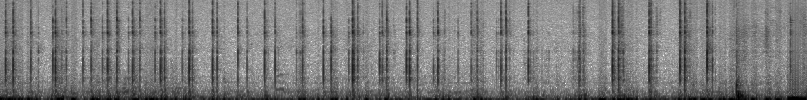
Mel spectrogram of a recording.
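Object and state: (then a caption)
Metal door key. A small solid metal door key is held and then laid in the palm while fingernails scratch and tap it. Rapid, sharp, bright clicks and light scratching sounds run throughout over a low, rumbling background, with each tap dying away almost at once.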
